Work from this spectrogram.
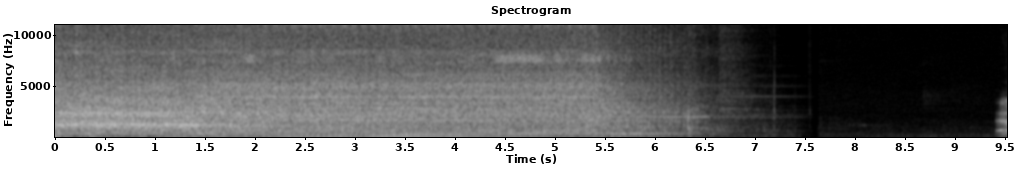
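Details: Crash-damaged 2015 VW Golf R, intercooler temporarily tie-wrapped on to check for air leaks before radiator pack fitted: engine settles into even, steady idle with no knocks or misses for about six seconds before shutoff; sounds healthy.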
